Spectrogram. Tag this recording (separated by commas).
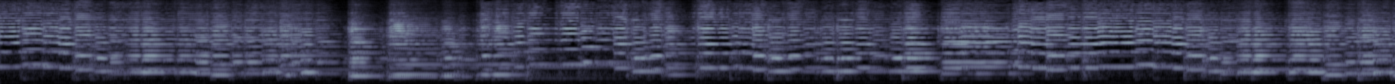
fiddle, Music, Musical instrument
